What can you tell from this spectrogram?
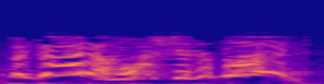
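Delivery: high-pitched pleading shout; acted desperate protest. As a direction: cry out in hammed-up protest to God. Sinner protesting at judgement, acted.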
